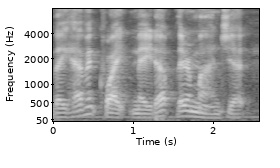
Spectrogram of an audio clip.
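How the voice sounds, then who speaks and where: A man reading a picture book aloud to children in an expressive, animated way with drawn-out emphasis. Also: mid-range voice, slight background noise. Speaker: children's read-aloud storyteller.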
